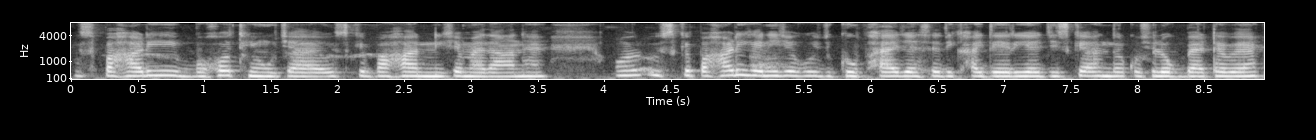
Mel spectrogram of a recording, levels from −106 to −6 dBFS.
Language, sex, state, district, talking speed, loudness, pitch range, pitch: Hindi, female, Bihar, Kaimur, 195 wpm, -15 LUFS, 205-225 Hz, 215 Hz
